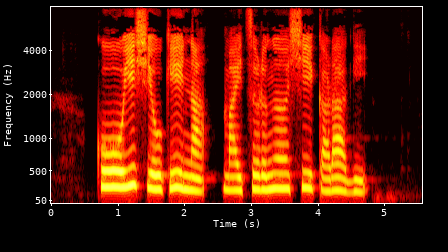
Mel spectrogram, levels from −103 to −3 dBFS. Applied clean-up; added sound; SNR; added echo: none; none; none; none.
